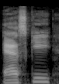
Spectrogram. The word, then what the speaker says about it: ASCII: now we're going to go back and enter asky capable by the way ASCII is pronounced asky it stands for the American Standard code for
